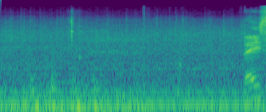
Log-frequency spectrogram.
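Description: Steady low rumble of a car, heard from inside the cabin. A man's voice starts just before the end.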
